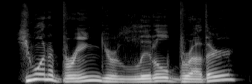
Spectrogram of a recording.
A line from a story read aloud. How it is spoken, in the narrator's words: James asked with a chuckle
